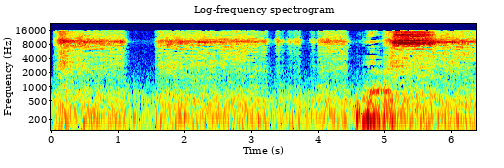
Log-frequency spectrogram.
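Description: A fingertip dragging through a layer of salt on a tray, a soft gritty hiss in several strokes with short pauses between them as a letter is traced. The last stroke is the loudest.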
